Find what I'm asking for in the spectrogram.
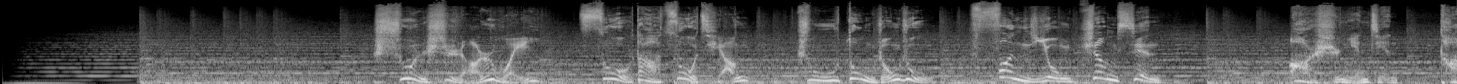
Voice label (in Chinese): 国语男 大气专题; 中建七局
